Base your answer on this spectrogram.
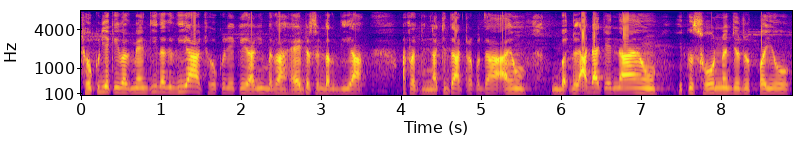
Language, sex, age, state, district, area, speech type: Sindhi, female, 60+, Uttar Pradesh, Lucknow, urban, spontaneous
